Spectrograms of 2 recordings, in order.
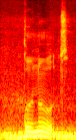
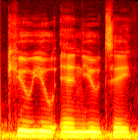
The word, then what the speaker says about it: Qunut: Qunut. Yeah. It's usually spelled like Q-U-N-O-O-T or Q-U-N-U-T. Qunut.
